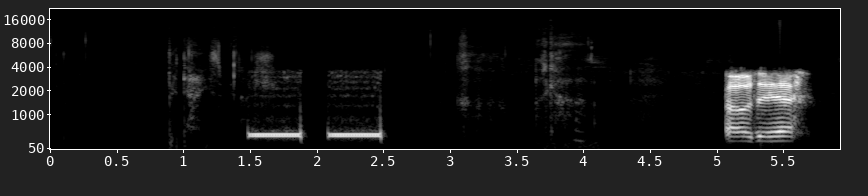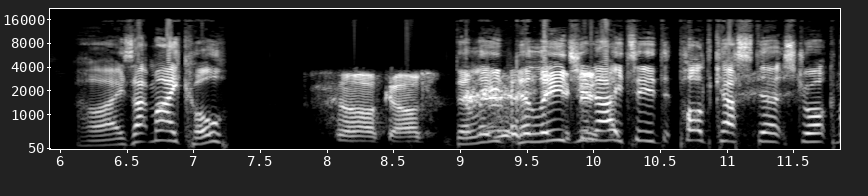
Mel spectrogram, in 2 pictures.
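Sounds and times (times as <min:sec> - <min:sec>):
telephone ringback tone double ring: 0:01.5 - 0:02.5
speech: 0:05.1 - 0:07.3, 0:08.1 - 0:11.8.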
